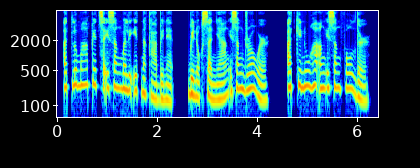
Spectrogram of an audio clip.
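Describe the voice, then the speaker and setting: A woman with a Filipino accent narrating a scripted romantic audio drama in a measured, dramatic storytelling delivery. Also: low voice, dark tone, no room sound, studio quality.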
